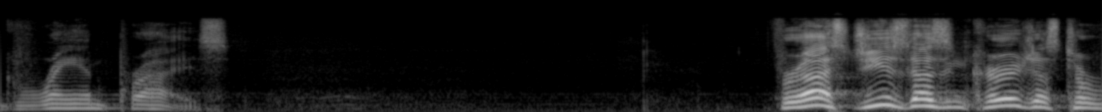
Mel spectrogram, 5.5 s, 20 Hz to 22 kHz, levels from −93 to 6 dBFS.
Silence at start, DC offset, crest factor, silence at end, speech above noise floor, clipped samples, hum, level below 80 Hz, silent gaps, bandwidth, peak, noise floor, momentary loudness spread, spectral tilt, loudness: 0.1 s; under 0.1%; 20 dB; 0 s; 50 dB; under 0.1%; none; -70 dBFS; none; 12 kHz; -8 dBFS; -75 dBFS; 21 LU; -4 dB/octave; -23 LUFS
